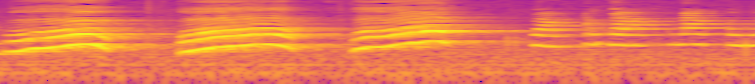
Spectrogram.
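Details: Talking parrot mimicking speech: three loud, rising-then-falling harmonic phrases about a second apart, followed by a flatter, wavering string of shorter syllables.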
